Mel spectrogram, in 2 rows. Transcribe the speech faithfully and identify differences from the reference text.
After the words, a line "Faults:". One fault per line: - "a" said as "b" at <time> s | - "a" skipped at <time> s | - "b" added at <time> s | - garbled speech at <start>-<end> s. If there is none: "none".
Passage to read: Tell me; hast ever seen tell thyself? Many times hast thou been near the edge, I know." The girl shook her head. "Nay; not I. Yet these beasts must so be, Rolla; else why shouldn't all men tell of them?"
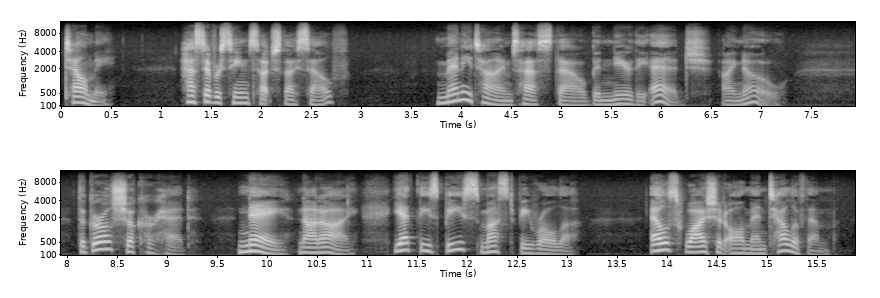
Tell me; hast ever seen such thyself? Many times hast thou been near the edge, I know." The girl shook her head. "Nay; not I. Yet these beasts must be, Rolla; else why should all men tell of them?"
Faults:
- "tell" said as "such" at 1.9 s
- "so" skipped at 12.5 s
- "shouldn't" said as "should" at 14.4 s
